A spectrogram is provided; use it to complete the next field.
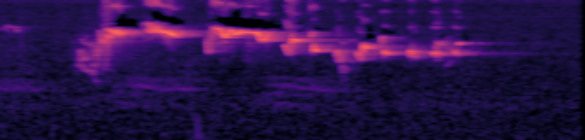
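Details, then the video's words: Wild birds singing in a garden tree in Blackrock, Dublin, in November: a high, thin twittering phrase of quick sliding and trilled notes lasting about two seconds, with quiet background noise. "November Birdsong Blackrock Dublin"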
